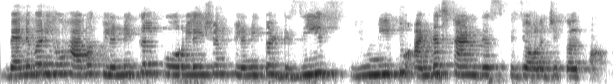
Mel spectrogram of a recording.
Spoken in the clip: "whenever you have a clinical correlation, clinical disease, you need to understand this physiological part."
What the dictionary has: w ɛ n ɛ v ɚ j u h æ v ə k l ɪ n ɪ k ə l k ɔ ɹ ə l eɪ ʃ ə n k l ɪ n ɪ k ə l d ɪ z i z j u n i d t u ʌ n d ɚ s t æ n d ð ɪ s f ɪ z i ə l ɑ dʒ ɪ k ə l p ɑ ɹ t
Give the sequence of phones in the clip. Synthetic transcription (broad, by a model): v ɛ n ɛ v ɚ j u h æ v ə k l ɪ n ɪ k ə l k ɔ ɹ ə l eɪ ʃ ə n k l ɪ n ɪ k ə l d ɪ z i z j u n i d t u ʌ n d ɚ s t æ n d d ɪ s f ɪ z i ə l ɑ dʒ ɪ k ə l p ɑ ɹ t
